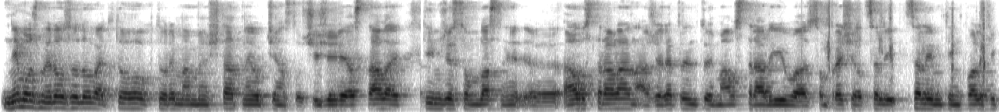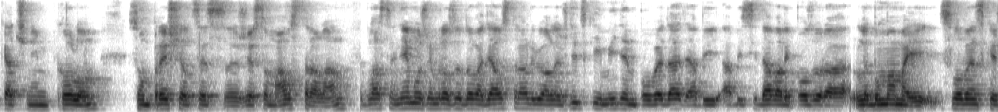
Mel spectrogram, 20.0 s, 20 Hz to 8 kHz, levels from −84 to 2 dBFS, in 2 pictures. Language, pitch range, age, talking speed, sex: Slovak, 115-130 Hz, 40-59, 155 wpm, male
